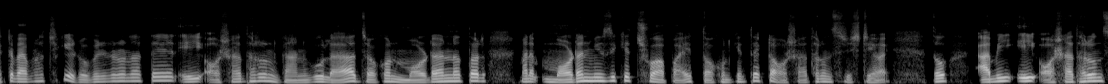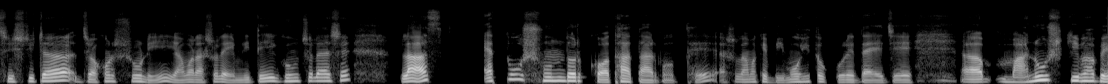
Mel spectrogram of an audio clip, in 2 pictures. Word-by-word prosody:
একটা - - -6
ব্যাপার 130 +2 0
হচ্ছে 155 - -15
কী - - -3
রবীন্দ্রনাথের 155 - -3 0.2
এই 135 - 0 0.2
অসাধারণ 145 +8 -4
গানগুলা 100 +2 -3 0.3
যখন 110 +5 -2 0.2
মডার্নতার 140 +10 +1 0.4
মানে 130 0 0 0.2
মডার্ন 115 +9 +3
মিউজিকের 170 +1 0
ছোঁয়া 110 - +1
পায় 95 +6 -4 0.2
তখন 95 +3 -5
কিন্তু 125 0 -7
একটা - - -3
অসাধারণ 115 +8 -7
সৃষ্টি 105 -3 -9
হয়। 100 - -5 0.4
তো 135 - +3 0.5
আমি 140 +7 +3 0.2
এই 160 - +7 0.2
অসাধারণ 130 +9 +1
সৃষ্টিটা 145 +4 +2 0.4
যখন 120 +6 0 0.2
শুনি 135 -9 -1 0.3
আমার 110 +2 -2
আসলে 130 +4 -3
এমনিতেই 105 +10 0
ঘুম 150 +1 +2
চলে 165 0 +2
আসে। 195 +6 0 0.5
প্লাস - - +9 0.6
এত - - -14 0.3
সুন্দর 170 -1 +6 0.2
কথা 105 +6 +5
তার 100 -1 +2
মধ্যে - - -10 0.2
আসলে 120 - -9
আমাকে 120 +2 -3
বিমোহিত 120 +7 -3 0.2
করে 105 0 -1
দেয় 95 0 -1
যে 100 +1 -2 0.7
আ - - +5 0.4
মানুষ 170 - +6 0.2
কীভাবে 165 -5 +5
130 Hz, 135 wpm, -23 LUFS, 105-155 Hz, 0.7 s, প্লাস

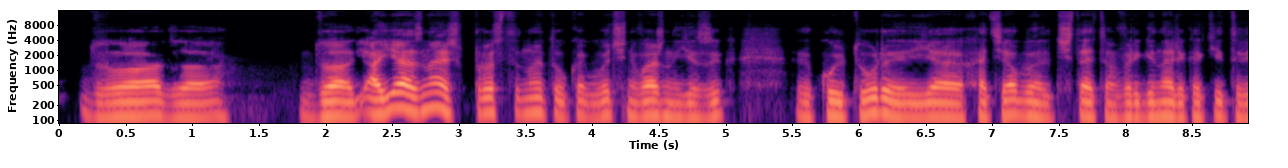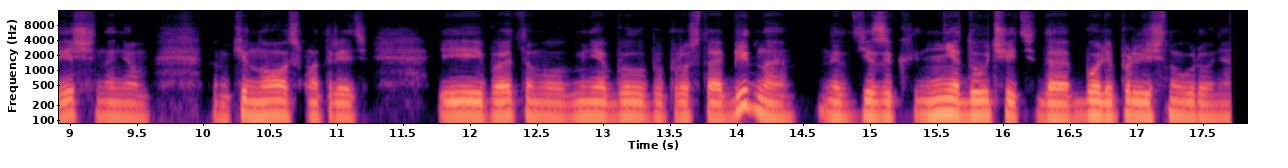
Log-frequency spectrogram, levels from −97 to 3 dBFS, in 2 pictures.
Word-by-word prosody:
Да 115 -1 +1
да 110 +1 -3 0.5
да. 115 +2 +2 0.2
А 130 -1 +5
я, 170 +2 +6
знаешь, 165 -4 -1
просто, 140 0 -4
ну, 140 +1 -3
это 125 -4 -5
как 115 0 -7
бы 110 - -7
очень 120 -1 -6
важный 120 -1 0
язык, 110 +3 -6 0.4
э, 115 -2 -6
культуры. 120 +1 0
Я 110 -1 +1
хотел 125 +3 -2
бы 115 -4 -2
читать 110 0 -3
там 110 -2 -5
в 110 - -7
оригинале 110 0 -1
какие-то 110 +1 -7
вещи 120 +3 -2
на 115 -1 -4
нём, 105 -2 -5 0.5
там 100 -2 -8
кино 120 +1 +2
смотреть. 110 -2 -4 0.5
И 120 0 +4
поэтому 120 -2 +1
мне 115 +1 0
было 115 +1 0
бы 110 +1 -6
просто 115 +1 -1
обидно 110 - +2 0.2
этот 115 -5 -2
язык 115 -2 +1
не 125 +2 +5
доучить 120 -1 +1
до 110 -2 +4
более 115 +1 +4
приличного 120 +1 +1
уровня. 110 -2 -2
115 Hz, 150 wpm, -26 LUFS, 110-120 Hz, 0.5 s, я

